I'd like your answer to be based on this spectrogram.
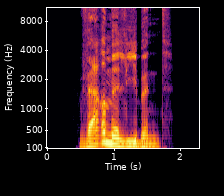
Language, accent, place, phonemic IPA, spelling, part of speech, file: German, Germany, Berlin, /ˈvɛʁməˌliːbənt/, wärmeliebend, adjective, De-wärmeliebend.ogg
- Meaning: thermophilic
